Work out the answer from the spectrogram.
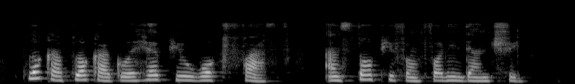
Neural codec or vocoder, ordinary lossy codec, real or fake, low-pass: none; none; real; 7.2 kHz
